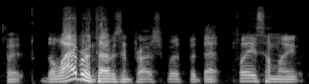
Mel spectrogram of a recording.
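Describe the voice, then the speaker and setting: A man's voice: medium pitch, a little fast, fairly bright tone, no echo. A man chatting casually on a video call, rambling through stories and laughing often.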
